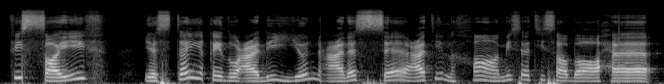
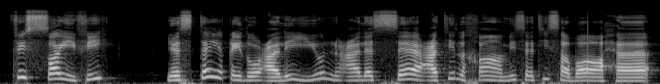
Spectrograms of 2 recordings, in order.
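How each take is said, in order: No difference in how they are said.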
